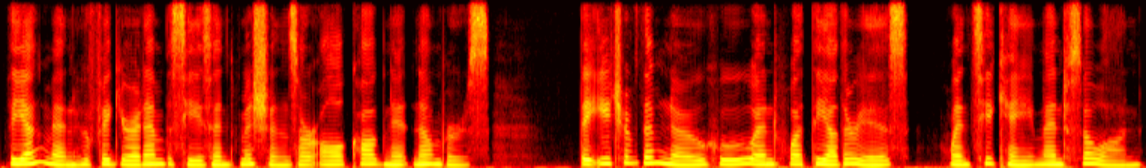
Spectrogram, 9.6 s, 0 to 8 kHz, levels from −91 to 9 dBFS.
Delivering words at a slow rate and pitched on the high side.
No: average, 190 wpm; high, 215 Hz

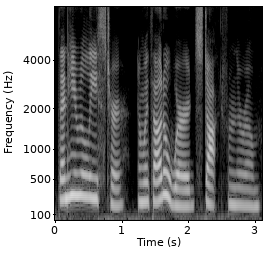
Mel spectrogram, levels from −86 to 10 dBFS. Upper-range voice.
Yes: high, 225 Hz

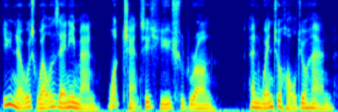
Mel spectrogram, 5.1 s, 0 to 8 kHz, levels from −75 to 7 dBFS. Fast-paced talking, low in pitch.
Yes: fast, 215 wpm; low, 120 Hz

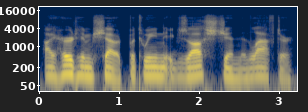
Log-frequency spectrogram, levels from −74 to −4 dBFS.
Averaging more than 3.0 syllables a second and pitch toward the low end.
Yes: 4.0 syllables/s; very low, 95 Hz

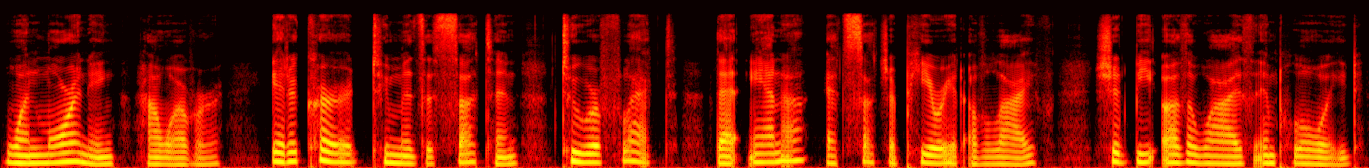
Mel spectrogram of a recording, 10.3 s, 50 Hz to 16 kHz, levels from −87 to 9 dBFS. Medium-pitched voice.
Yes: medium, 170 Hz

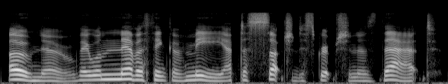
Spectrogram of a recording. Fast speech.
No: average, 190 wpm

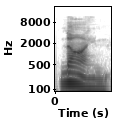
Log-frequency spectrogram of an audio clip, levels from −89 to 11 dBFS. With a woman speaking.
No: male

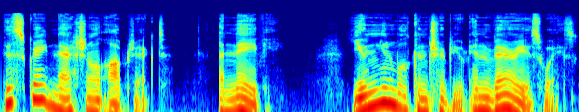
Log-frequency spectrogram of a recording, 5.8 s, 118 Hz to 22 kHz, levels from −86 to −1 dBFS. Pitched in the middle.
No: low, 120 Hz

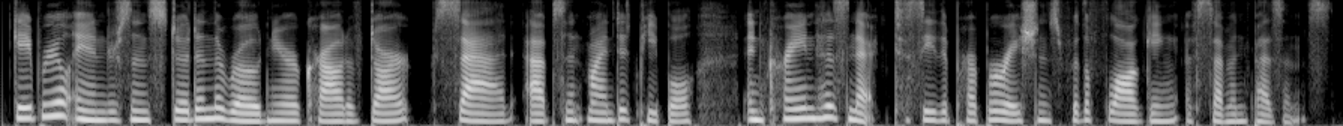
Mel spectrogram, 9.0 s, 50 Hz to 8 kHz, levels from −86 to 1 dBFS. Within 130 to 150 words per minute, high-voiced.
No: average, 195 wpm; high, 195 Hz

